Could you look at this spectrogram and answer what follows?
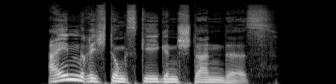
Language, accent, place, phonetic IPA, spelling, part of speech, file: German, Germany, Berlin, [ˈaɪ̯nʁɪçtʊŋsˌɡeːɡn̩ʃtandəs], Einrichtungsgegenstandes, noun, De-Einrichtungsgegenstandes.ogg
- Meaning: genitive singular of Einrichtungsgegenstand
